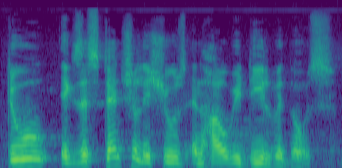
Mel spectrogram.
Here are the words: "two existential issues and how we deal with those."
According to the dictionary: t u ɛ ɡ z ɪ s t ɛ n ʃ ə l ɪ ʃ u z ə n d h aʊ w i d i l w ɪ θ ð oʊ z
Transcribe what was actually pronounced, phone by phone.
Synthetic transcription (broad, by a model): t u ɛ ɡ z ɪ s t ɛ n ʃ ə l ɪ ʃ u z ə n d h aʊ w i d i l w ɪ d oʊ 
